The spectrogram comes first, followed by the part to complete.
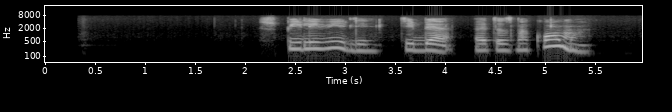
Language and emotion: Russian, neutral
